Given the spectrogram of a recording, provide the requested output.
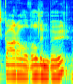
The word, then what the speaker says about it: Carel Wildenboer: Well, the the proper pronunciation is Carel Wildenboer, oh.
